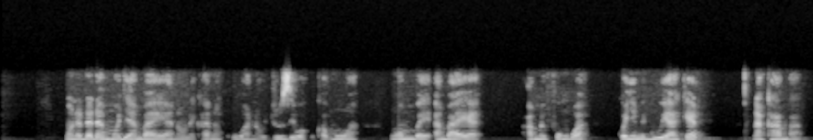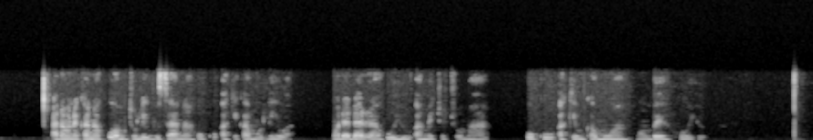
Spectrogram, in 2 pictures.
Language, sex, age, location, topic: Swahili, female, 18-24, Kisii, agriculture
